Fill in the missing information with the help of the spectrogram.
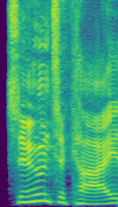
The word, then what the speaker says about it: Syntyche: Syntyche is how you really pronounce the other name.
